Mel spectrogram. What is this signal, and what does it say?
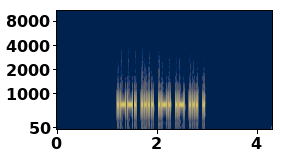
Morse code, heard as a keyed tone, about 34 wpm, 700 Hz. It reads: PHRASE
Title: Six Letter Words - 35wpm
